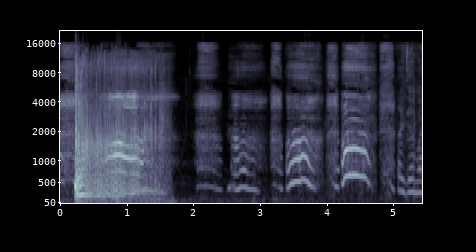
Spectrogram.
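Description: A loud, raspy fart in a Maithili comedy sketch, one sustained blast lasting over a second, followed by strained groaning vocal sounds.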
